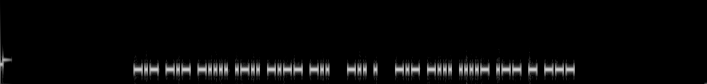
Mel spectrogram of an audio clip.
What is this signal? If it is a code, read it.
Morse code, heard as a keyed tone, about 41 wpm, 700 Hz. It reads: KK6LYD DE KB4WTO
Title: USA Callsign DE Callsign - 6 Characters - 45wpm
